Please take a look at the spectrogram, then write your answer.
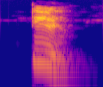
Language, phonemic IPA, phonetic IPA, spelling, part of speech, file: Marathi, /t̪iɭ̆/, [t̪iːɭ̆], तीळ, noun, LL-Q1571 (mar)-तीळ.wav
- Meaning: 1. sesame, Sesamum indicum 2. mole (facial feature)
